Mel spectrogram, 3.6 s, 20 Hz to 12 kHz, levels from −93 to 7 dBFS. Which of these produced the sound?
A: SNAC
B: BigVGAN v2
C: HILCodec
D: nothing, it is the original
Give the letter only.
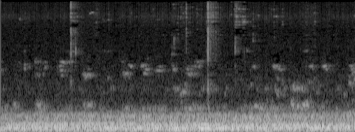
D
